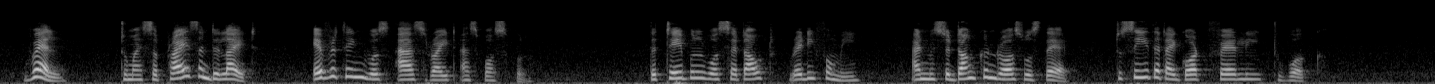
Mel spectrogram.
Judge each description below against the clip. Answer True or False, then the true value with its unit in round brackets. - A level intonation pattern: False (4.0 semitones)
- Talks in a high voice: True (240 Hz)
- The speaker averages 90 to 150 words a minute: True (140 wpm)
